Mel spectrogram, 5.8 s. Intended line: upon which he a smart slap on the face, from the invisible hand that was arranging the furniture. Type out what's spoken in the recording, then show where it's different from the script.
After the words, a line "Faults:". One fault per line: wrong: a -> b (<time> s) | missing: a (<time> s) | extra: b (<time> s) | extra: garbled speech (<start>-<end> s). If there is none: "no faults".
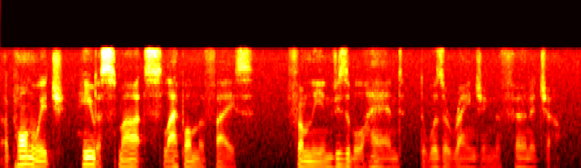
upon which he a smart slap on the face, from the invisible hand that was arranging the furniture.
Faults:
no faults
